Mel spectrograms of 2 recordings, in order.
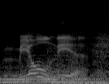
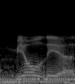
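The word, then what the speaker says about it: Mjölnir: is to work out how to pronounce it which is molnia uh in our movie at the mo until somebody corrects me I'm sure they will uh molia the hammer this awesome uh weapon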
